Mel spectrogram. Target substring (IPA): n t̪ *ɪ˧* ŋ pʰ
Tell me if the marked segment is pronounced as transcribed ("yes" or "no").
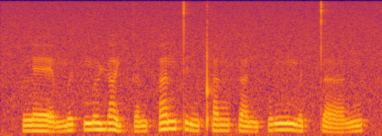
no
